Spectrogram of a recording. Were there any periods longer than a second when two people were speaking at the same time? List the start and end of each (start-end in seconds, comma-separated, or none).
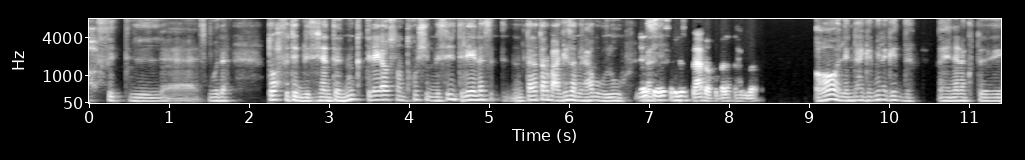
none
